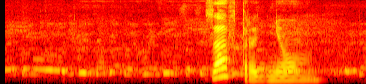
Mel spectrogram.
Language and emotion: Russian, sad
